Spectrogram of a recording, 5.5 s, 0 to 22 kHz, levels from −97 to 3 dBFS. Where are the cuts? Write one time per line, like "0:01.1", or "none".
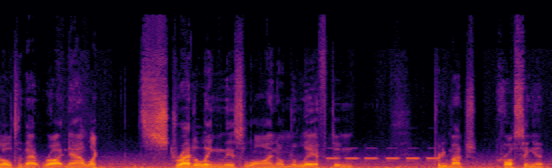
none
